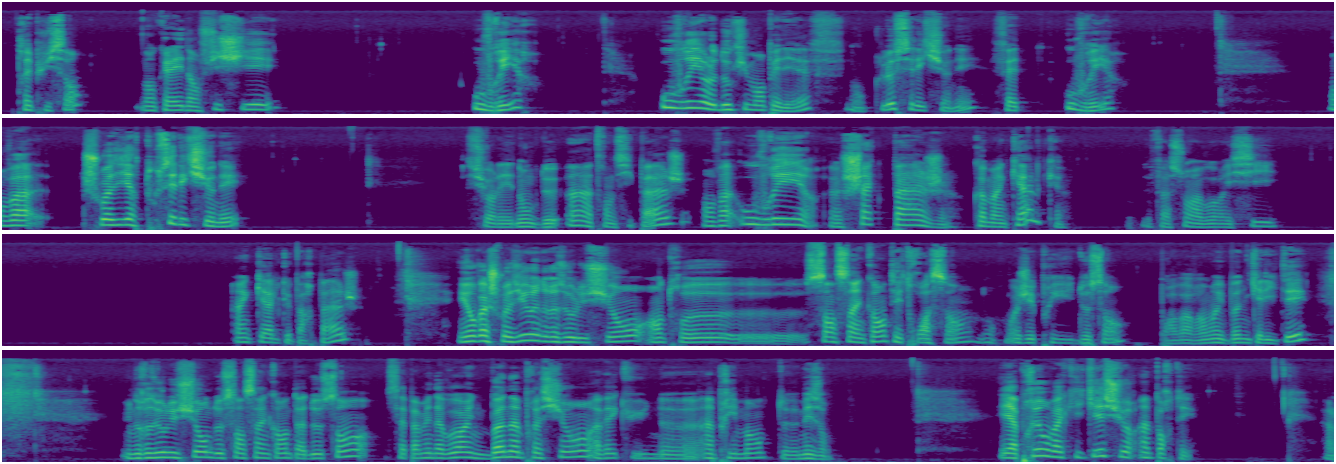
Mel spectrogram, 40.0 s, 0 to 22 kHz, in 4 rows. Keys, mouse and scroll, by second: 1.2 click, 3.6 click, 4.8 click, 7.9 click, 10.9 click, 24.7 click.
